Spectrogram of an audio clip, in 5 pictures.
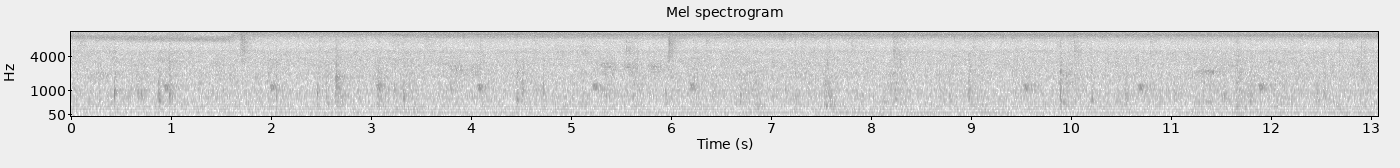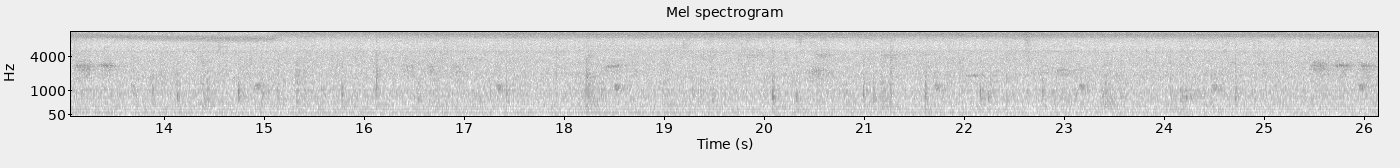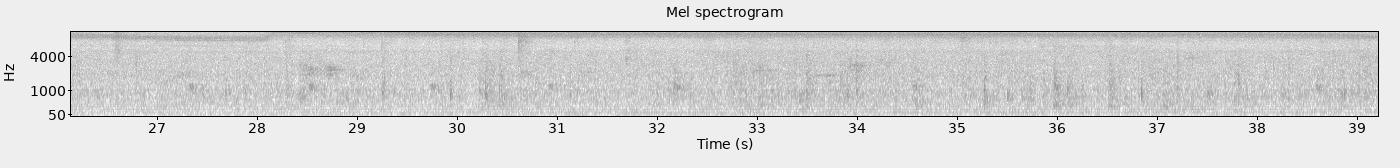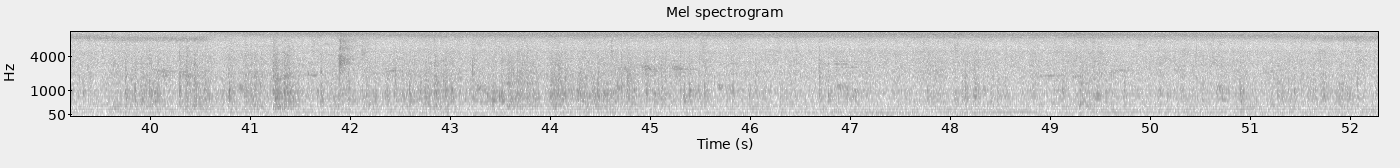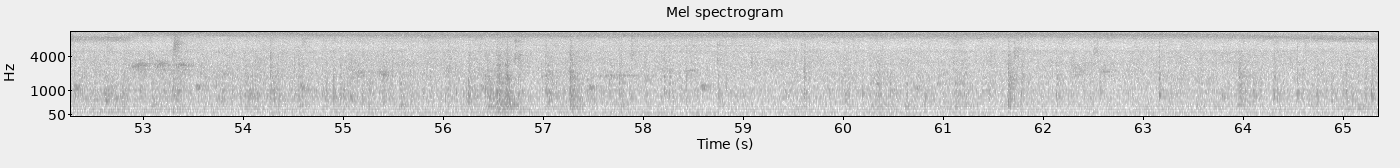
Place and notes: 埔里鎮桃米里, Nantou County - Rainy Day
Rainy Day, Insect sounds, Frog calls
Zoom H2n MS+XY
